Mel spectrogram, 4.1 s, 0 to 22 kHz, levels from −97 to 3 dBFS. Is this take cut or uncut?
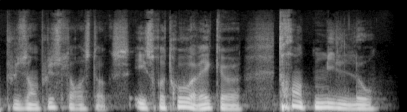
cut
